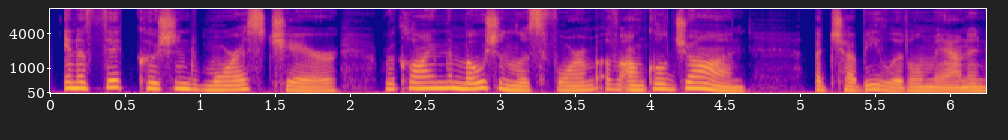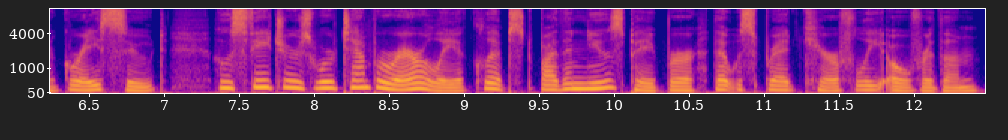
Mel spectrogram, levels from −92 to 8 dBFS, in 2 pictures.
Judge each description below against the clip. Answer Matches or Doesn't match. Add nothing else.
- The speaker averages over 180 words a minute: Doesn't match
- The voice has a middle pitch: Matches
